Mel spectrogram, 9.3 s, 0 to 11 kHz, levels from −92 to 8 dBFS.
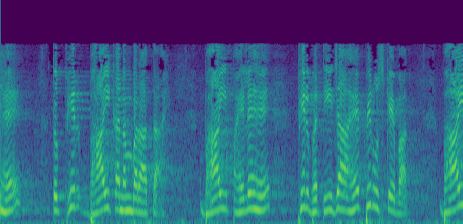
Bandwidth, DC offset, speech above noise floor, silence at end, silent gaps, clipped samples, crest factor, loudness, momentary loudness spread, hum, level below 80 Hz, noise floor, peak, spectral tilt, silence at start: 5.8 kHz; 0.3%; 25 dB; 0 s; none; under 0.1%; 12 dB; -18 LUFS; 11 LU; none; -34 dBFS; -42 dBFS; -6 dBFS; -10 dB/octave; 0 s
